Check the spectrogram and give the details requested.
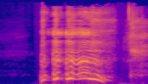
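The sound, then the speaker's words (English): A voice performs a throat clearing: two short voiced grunts run into a longer, wavering hum that rises and falls, followed by a soft breathy exhale. No words are spoken. “At last, Quilby broke the silence, clearing his throat.”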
